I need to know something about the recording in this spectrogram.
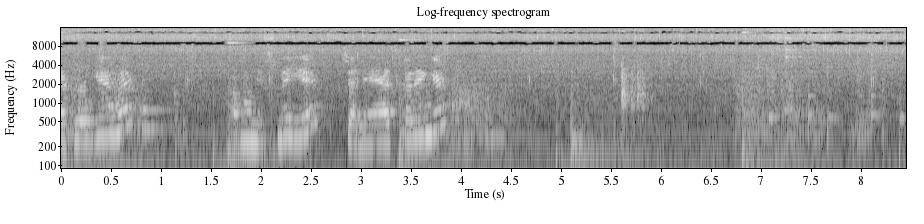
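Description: A sauce sizzles gently in a pan.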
